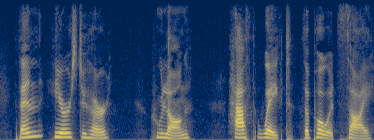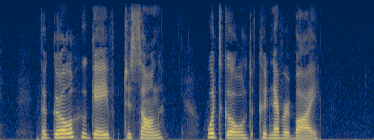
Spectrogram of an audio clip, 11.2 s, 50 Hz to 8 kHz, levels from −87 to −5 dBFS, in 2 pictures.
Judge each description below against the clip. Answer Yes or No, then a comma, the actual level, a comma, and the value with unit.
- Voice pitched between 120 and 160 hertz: No, high, 195 Hz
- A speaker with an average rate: No, slow, 120 wpm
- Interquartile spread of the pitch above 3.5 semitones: Yes, average, 4.0 semitones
